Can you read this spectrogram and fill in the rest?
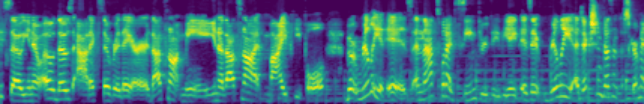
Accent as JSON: {"language": "English", "town": "Lexington", "region": "Kentucky", "country": "United States", "tie": "born or raised there", "also_born_or_lived": "California / New Orleans", "moved": "as an adult", "lives_now": "Athens, Georgia, United States", "said": "I grew up in Lexington, Kentucky, but right now I'm in Athens, Georgia."}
